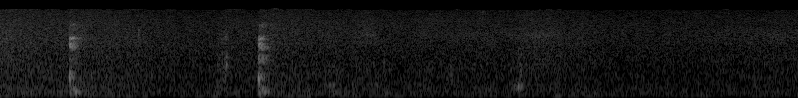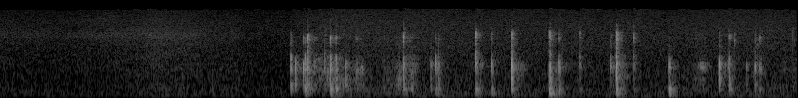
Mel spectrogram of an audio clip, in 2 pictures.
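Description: Long painted fingernails of both hands tap on a closed purple hardcover notebook with a ribbon bookmark, lying on a table. Three soft, sparse clicks come first, then after a quiet stretch a quick flurry of sharp, bright, dry taps follows with almost no ring.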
